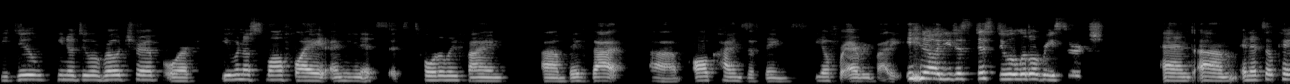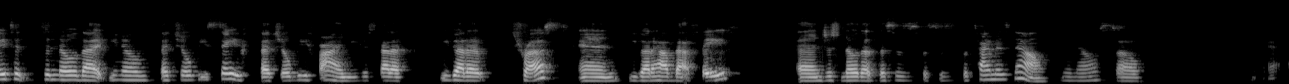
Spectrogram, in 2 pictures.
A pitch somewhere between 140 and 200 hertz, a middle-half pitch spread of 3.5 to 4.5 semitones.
Yes: high, 190 Hz; average, 3.8 semitones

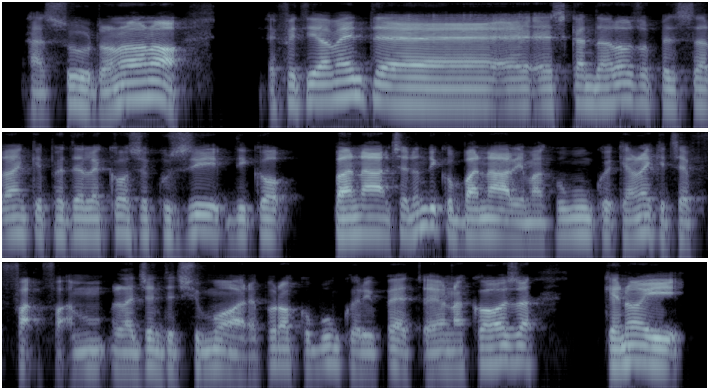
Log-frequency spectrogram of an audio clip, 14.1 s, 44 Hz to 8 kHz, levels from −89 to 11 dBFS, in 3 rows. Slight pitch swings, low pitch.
Yes: narrow, 2.1 semitones; low, 115 Hz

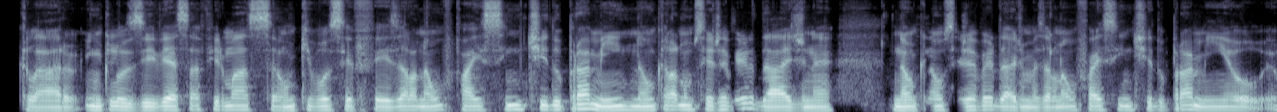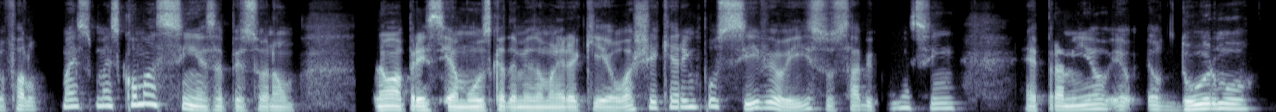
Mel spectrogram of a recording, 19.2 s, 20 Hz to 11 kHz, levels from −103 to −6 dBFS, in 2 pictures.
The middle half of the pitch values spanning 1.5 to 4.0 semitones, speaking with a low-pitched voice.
Yes: average, 3.5 semitones; low, 105 Hz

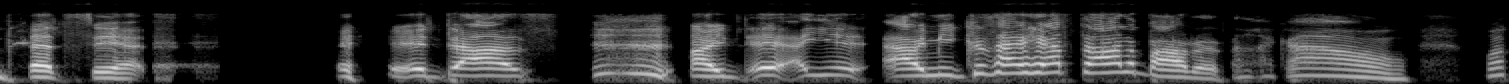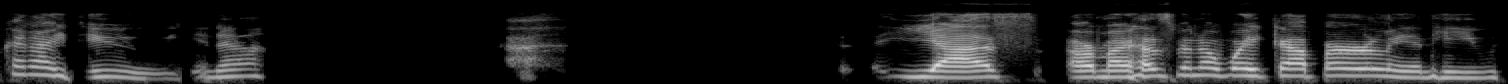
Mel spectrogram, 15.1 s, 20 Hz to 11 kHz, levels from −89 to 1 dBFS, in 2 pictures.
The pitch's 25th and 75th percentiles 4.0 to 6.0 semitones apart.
Yes: average, 4.4 semitones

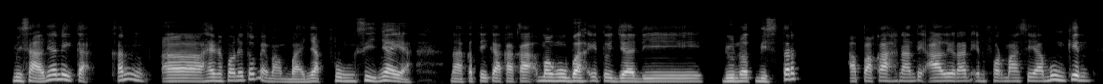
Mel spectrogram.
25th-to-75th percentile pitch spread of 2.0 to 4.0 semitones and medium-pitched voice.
Yes: average, 2.7 semitones; medium, 160 Hz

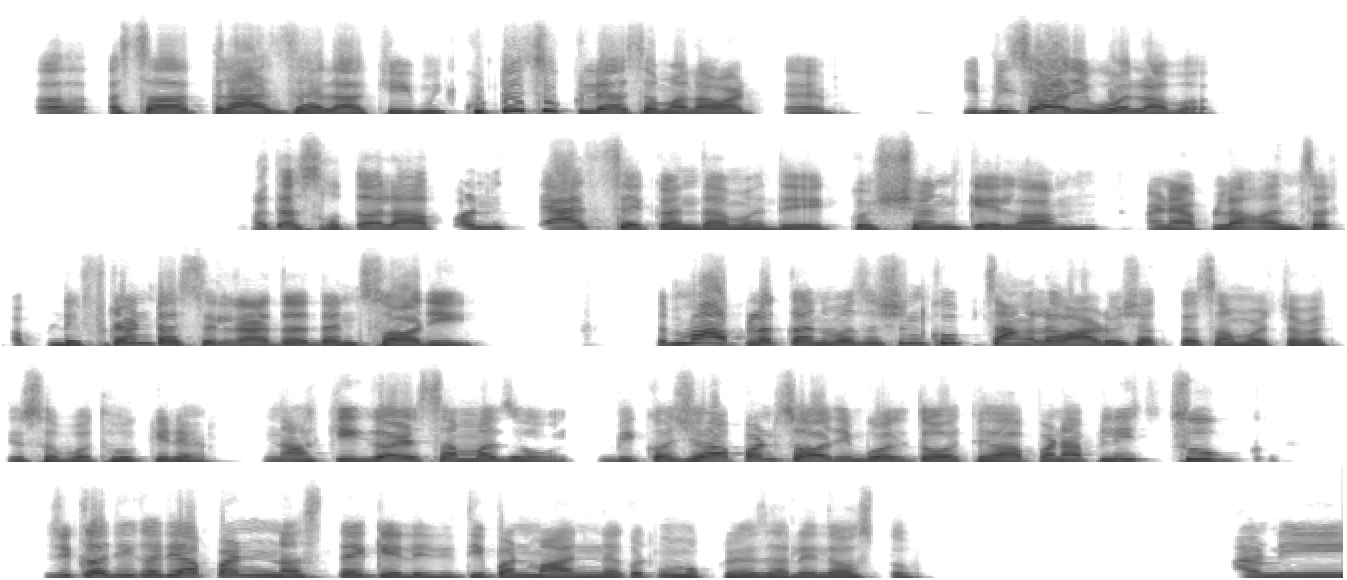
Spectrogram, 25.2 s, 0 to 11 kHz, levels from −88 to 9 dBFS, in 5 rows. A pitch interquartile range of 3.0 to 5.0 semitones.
Yes: average, 4.2 semitones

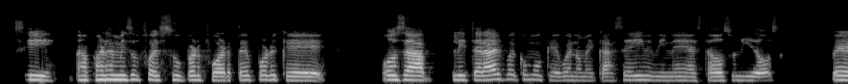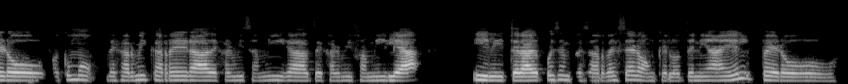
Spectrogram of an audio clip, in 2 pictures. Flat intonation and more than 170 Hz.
Yes: narrow, 2.1 semitones; high, 190 Hz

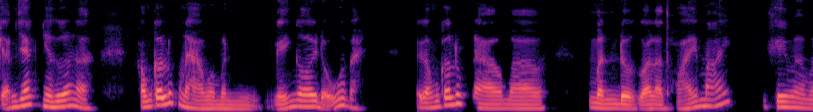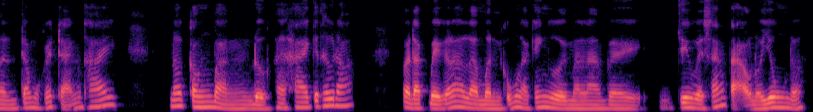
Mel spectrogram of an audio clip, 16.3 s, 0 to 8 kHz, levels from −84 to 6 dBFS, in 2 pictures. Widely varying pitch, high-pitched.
No: wide, 6.0 semitones; low, 125 Hz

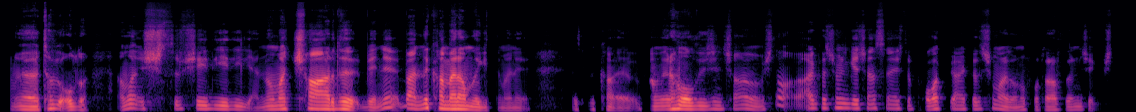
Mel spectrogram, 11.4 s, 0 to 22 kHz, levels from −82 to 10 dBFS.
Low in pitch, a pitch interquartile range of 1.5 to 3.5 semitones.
No: low, 125 Hz; average, 4.4 semitones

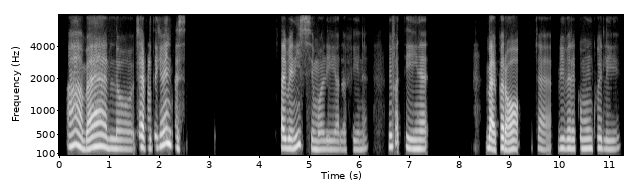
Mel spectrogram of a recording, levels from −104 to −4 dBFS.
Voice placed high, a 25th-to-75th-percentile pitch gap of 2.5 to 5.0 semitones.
Yes: high, 195 Hz; average, 2.9 semitones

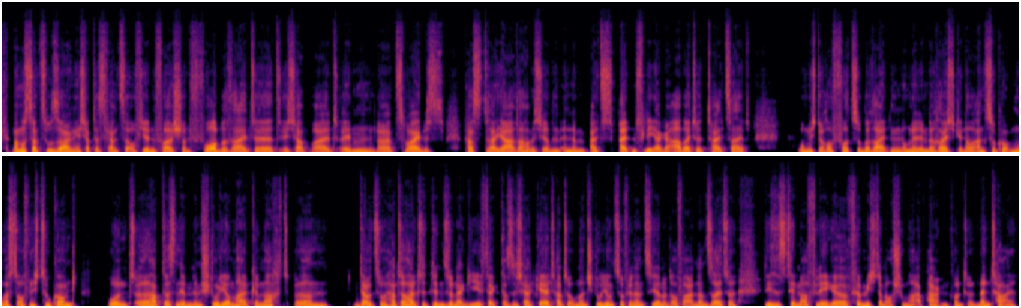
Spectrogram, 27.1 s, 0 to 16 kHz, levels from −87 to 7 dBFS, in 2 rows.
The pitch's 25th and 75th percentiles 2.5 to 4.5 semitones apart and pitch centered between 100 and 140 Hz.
Yes: average, 2.9 semitones; low, 135 Hz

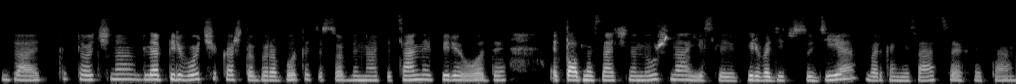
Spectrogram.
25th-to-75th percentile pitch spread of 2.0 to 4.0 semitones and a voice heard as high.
Yes: average, 3.2 semitones; high, 200 Hz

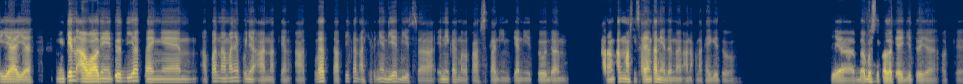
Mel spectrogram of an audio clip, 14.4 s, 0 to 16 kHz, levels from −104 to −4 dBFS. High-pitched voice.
No: low, 110 Hz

